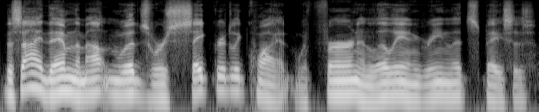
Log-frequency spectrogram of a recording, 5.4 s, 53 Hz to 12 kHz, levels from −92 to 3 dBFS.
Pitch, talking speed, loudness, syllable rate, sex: 115 Hz, 180 wpm, -18 LUFS, 4.4 syllables/s, male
